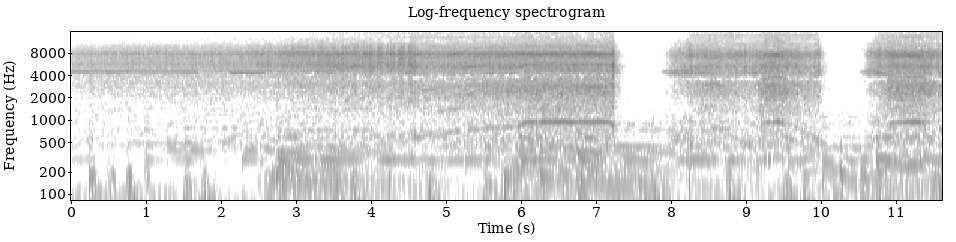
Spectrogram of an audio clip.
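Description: Bare brushed DC motor from a 12 V cordless drill, run straight off the drill's battery at full speed: a steady high-pitched whine. It cuts out twice, briefly, about seven and ten seconds in, and spins back up each time.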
